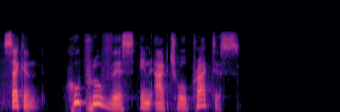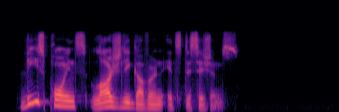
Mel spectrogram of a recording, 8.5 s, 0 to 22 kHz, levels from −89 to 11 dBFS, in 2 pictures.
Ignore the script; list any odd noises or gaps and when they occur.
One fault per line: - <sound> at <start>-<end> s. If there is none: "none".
none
